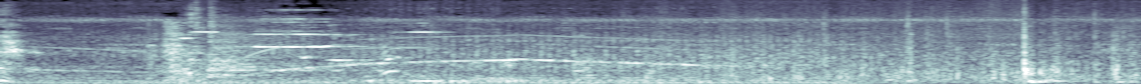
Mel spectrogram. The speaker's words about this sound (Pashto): د امبولانس غږ شو لکه چې ډاکټر صاحب خالد راورسېده.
